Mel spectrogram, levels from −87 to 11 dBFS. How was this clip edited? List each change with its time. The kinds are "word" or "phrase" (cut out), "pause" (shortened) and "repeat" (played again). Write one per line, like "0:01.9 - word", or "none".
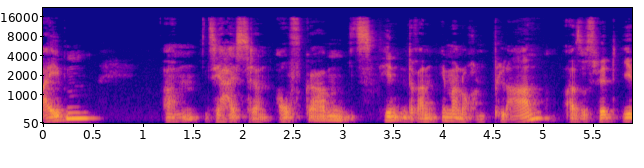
0:02.1 - word
0:03.3 - word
